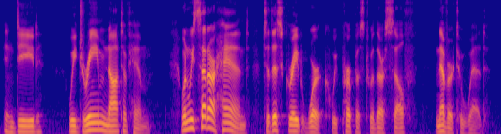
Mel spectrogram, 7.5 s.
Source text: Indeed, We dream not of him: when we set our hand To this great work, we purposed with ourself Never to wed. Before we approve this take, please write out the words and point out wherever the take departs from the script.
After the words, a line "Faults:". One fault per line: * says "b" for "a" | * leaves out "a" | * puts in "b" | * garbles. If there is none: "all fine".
Indeed, We dream not of him: when we set our hand To this great work, we purposed with ourself Never to wed.
Faults:
all fine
